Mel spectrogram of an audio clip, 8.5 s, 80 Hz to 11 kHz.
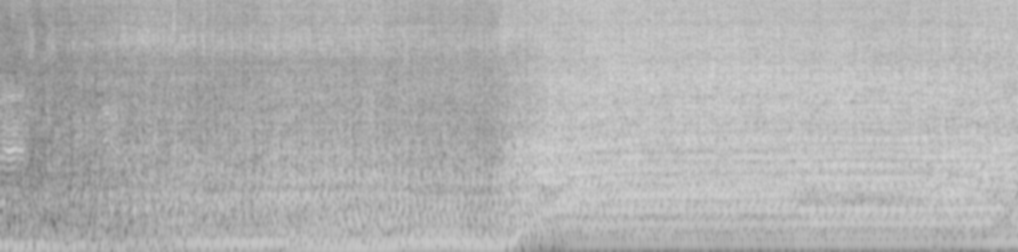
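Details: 1970.5 Chevrolet Camaro Z/28 7.50 Index drag car, LS6 V8 on FuelTech FT550 EFI, hub dyno; after about 20° more timing (was popping out the exhaust while cranking), rough loud cranking settles into a steady, even V8 rumble with clean firing pulse; starts and runs properly.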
